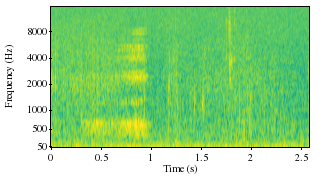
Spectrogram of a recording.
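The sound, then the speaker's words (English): A single quiet slurping sip of turkey tail mushroom tea lasting about a second, followed by a few faint mouth clicks or a soft swallow. No one speaks. “In fact, I'm going to take a little sip.”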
